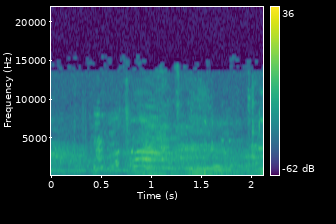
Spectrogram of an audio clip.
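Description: Faint basketball court sounds: sneakers squeaking on the hardwood floor and players calling out, with a ball being dribbled.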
